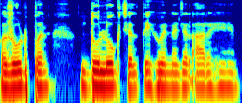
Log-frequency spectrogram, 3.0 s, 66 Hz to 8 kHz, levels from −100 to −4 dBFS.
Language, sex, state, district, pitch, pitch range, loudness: Hindi, male, Jharkhand, Ranchi, 140 Hz, 135-140 Hz, -17 LUFS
